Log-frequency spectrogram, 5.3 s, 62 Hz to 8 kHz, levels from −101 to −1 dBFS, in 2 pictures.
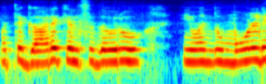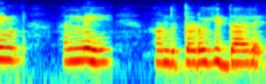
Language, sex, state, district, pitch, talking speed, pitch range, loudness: Kannada, female, Karnataka, Belgaum, 230 Hz, 90 wpm, 220-240 Hz, -15 LUFS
